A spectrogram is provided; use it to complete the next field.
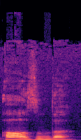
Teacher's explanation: ağız sözcüğündeki ı sesi düşerek ağzında olmuş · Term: ünlü düşmesi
